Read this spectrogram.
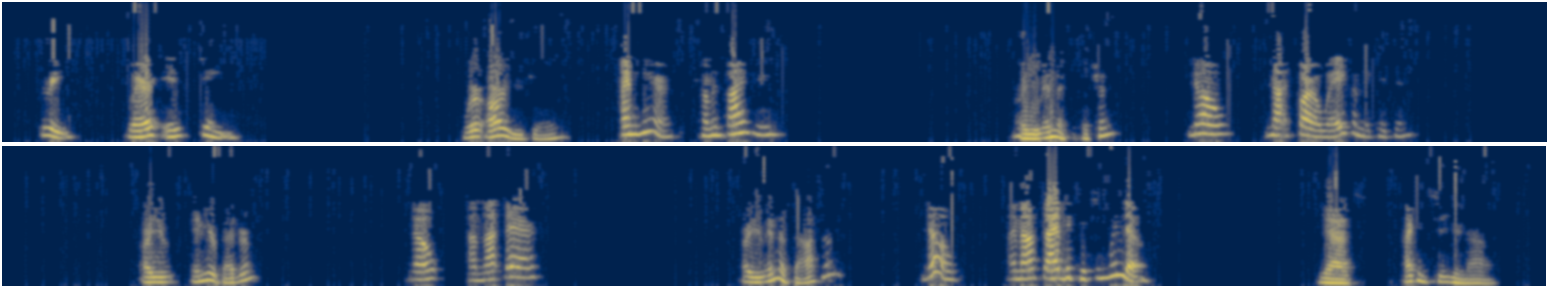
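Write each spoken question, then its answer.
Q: Where is Jane?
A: Outside the kitchen window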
